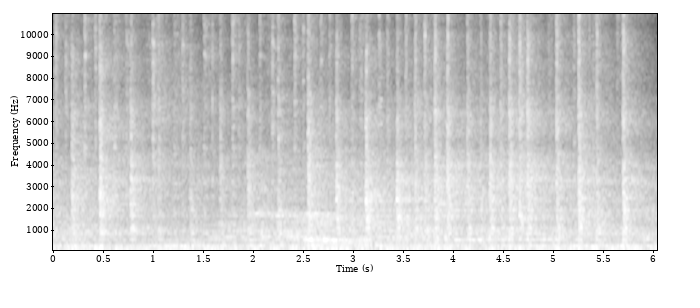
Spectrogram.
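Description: Metal spatulas chopping and scraping ice cream mix on a steel cold plate to make rolled ice cream: a quick, irregular run of sharp metallic clacks, with music playing in the background.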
